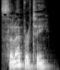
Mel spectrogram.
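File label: "celebrity", British English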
